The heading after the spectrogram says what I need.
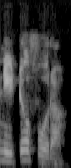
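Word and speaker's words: Ctenophora: तो मेरे पास एक नया फाइलम है जिसका नाम है नीटोफोरा, सी इसमें साइलेंट है।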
